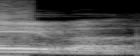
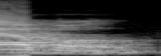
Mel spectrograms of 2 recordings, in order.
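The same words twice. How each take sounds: First: "able" with a long "ay" opening, "AY-bul"; "able" with a clear gliding first vowel; correct pronunciation. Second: "able" with a flat opening vowel, like "abble"; "able" opened on a short e, no glide; Bengali-accent pronunciation. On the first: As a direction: say "able" starting like the letter A. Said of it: "It's the right pronunciation". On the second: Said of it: "everyone say". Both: Shown as a demonstration.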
